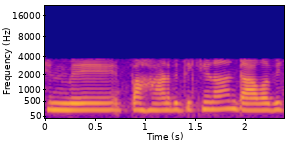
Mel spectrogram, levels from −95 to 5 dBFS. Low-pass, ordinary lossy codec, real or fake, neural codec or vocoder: 3.6 kHz; none; fake; autoencoder, 48 kHz, 128 numbers a frame, DAC-VAE, trained on Japanese speech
